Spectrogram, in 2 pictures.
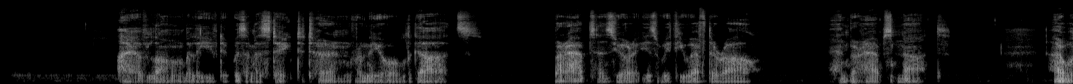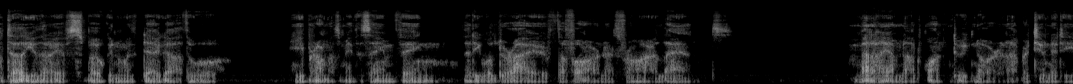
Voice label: dark elf audition, voice acting

